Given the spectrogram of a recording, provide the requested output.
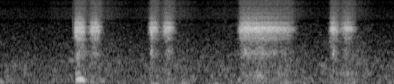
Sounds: Sniff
